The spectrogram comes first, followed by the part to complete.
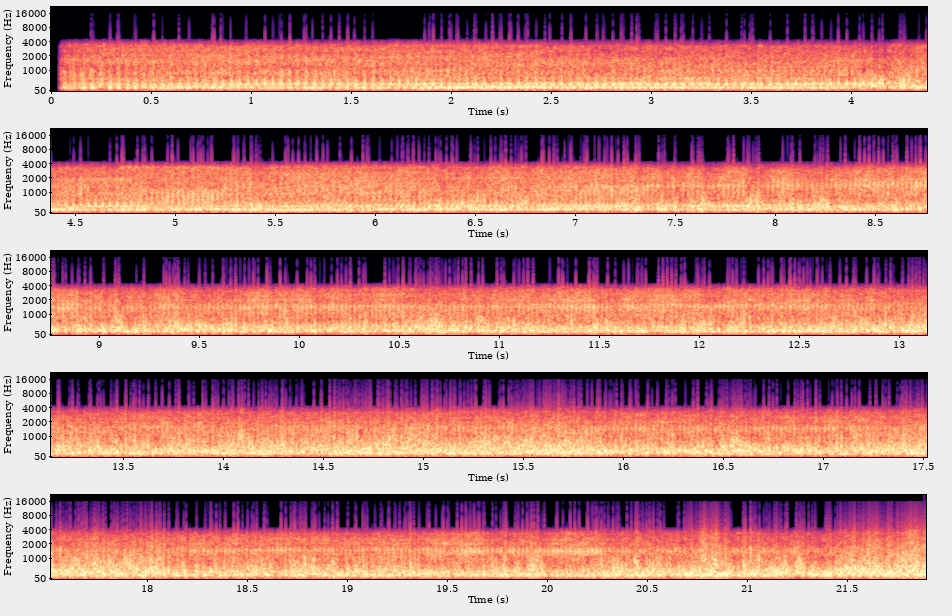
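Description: Small single-cylinder four-stroke pit bike engine running as the bike is ridden around. A clear, steady engine note for the first few seconds, then mostly buried in a loud rushing noise.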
